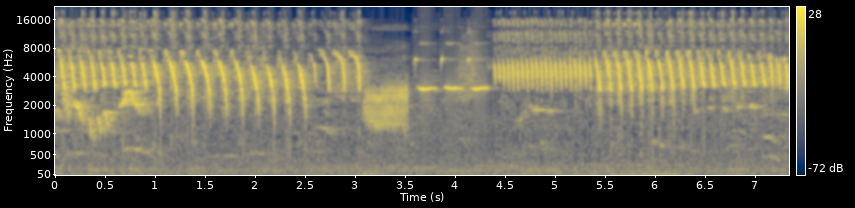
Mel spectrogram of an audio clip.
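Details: Canary with a long rolling song for training other birds: fast series of descending whistled notes, a brief buzzy break with thin tones, then a long rapid trill of repeated high notes.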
